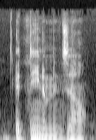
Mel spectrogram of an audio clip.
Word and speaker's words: Idina Menzel: I don't know if you guys saw this, but the wickedly talented Idina Menzel.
